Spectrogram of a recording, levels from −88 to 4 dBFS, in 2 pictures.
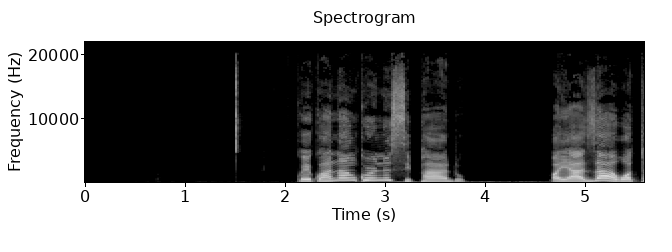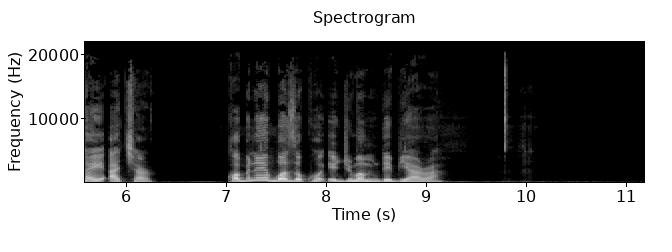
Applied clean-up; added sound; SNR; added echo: neural mask model DeepFilterNet 3.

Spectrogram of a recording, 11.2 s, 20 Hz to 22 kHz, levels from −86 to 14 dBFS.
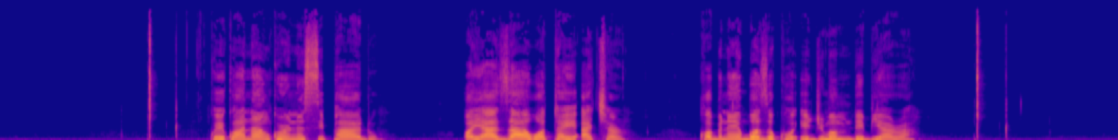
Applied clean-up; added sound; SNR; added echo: none; none; none; none.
